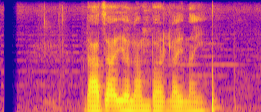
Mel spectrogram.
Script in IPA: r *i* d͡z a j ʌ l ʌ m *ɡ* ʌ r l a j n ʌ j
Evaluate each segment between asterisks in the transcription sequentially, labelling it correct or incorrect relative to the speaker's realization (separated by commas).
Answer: incorrect, incorrect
